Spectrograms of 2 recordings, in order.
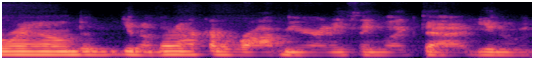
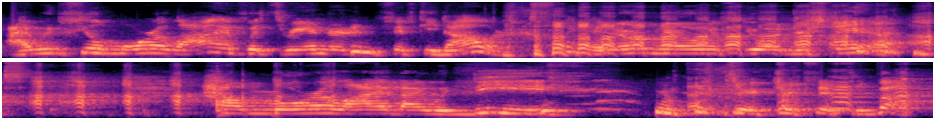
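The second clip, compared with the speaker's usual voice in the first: higher, laughing through the words; half-laughing comeback to mom; amused sarcastic reply while laughing; laughing retort; 4 semitones higher than usual. Retold or imitated.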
